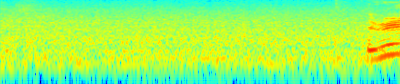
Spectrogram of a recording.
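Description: A steady, even hiss of background noise like a fan or air handling. A man's voice starts near the end.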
